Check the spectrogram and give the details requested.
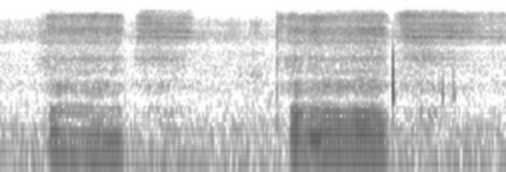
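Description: Two low, vibrating snores on the in-breath, with soft breathing between them, from a young dog.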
